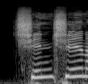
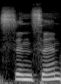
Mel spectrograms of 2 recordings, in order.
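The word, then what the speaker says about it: Cin Cin: Chin Chin, I believe is how you pronounce it. Right across the street, right? Some people are calling it Sin Sin because it's C-I-N-C-I-N.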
